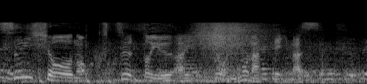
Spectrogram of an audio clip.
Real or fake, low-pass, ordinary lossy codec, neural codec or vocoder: fake; 7.2 kHz; none; vocoder, 44.1 kHz, 128 mel bands, Pupu-Vocoder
